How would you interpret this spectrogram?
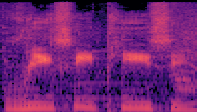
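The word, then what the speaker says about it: Reese's Pieces: Reese Pieces, man. That's how you pronounce it.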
